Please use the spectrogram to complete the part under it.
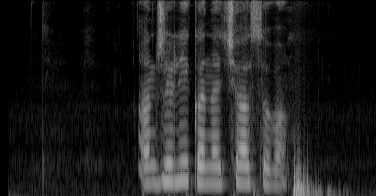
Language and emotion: Russian, neutral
